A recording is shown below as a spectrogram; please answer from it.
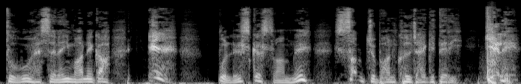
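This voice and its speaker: A man's voice: medium pitch, very animated, normal speed, sharp tone, slightly rough, no echo, exaggerated voice. A man playing a righteous, protective uncle in a cartoon moral story, dramatic and reproachful. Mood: furious. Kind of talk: Hindi animated moral story acting.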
